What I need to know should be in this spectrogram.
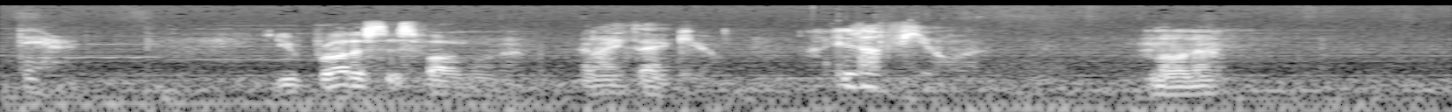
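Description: A man speaks quietly and earnestly, close by.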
